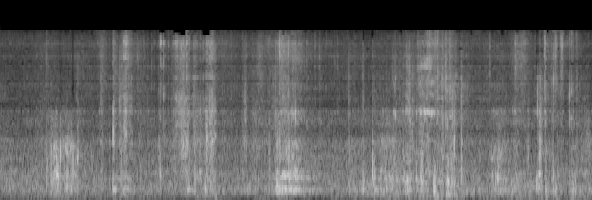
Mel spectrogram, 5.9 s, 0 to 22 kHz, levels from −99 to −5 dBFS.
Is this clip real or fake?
fake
